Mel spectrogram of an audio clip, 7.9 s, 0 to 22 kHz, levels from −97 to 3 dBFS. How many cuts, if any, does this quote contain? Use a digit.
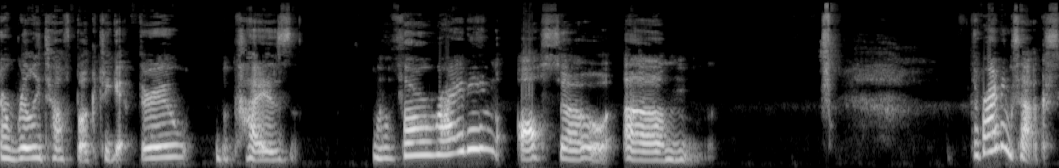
0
